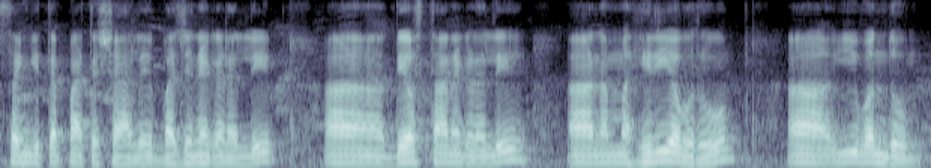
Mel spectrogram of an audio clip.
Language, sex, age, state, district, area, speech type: Kannada, male, 30-45, Karnataka, Vijayapura, rural, spontaneous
